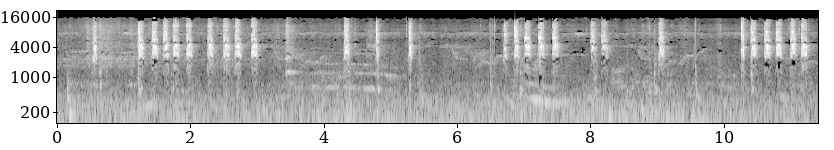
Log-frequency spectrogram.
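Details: Lure recording of a pelanduk bukit for stimulating song: repeated short bursts of rapid, piercing chip notes separated by brief silences, with single isolated chips in between.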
